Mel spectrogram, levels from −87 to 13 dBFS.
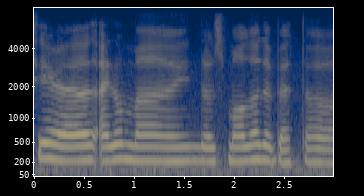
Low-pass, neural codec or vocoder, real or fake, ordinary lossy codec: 7.2 kHz; none; real; none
